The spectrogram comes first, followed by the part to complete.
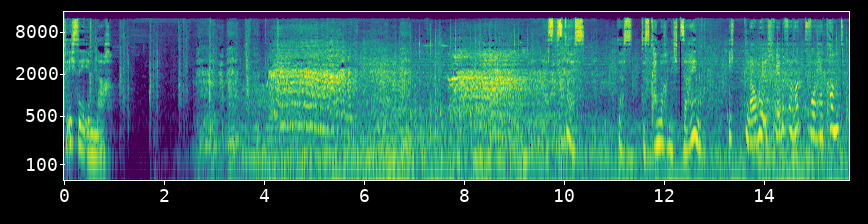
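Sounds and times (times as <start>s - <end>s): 
speech: 0.0s - 1.0s, 11.2s - 15.7s
horse hooves knocking in a stable: 0.0s - 15.7s
horse neighing in a stable: 2.6s - 10.8s.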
